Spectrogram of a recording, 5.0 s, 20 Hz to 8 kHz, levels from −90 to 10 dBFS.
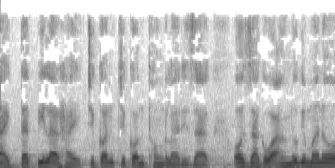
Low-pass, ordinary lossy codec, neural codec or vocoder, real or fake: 7.2 kHz; MP3, 32 kbps; none; real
